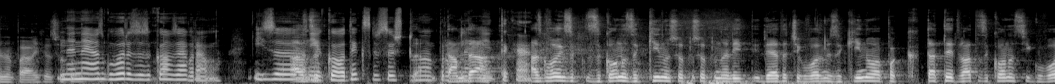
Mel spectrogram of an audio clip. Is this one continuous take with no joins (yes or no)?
no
